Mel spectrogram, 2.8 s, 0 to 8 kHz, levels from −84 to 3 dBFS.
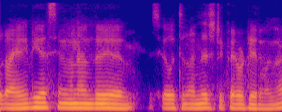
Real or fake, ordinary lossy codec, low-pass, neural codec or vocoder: fake; MP3, 64 kbps; 7.2 kHz; codec, 16 kHz, 1 kbps, FreqCodec, larger model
